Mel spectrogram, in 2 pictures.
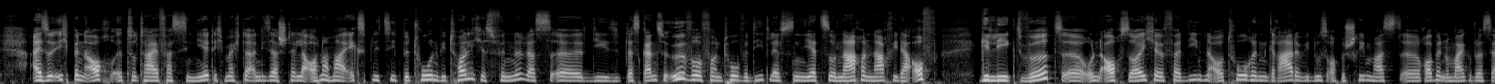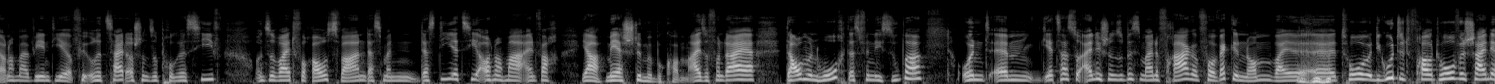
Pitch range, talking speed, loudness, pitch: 175-210 Hz, 235 wpm, -23 LUFS, 190 Hz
